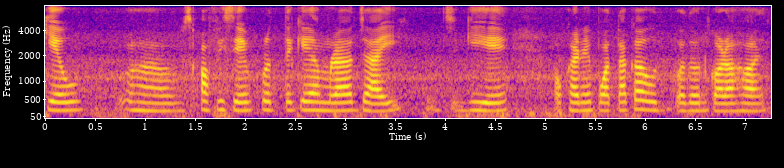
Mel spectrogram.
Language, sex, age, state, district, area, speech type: Bengali, female, 18-30, West Bengal, Kolkata, urban, spontaneous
